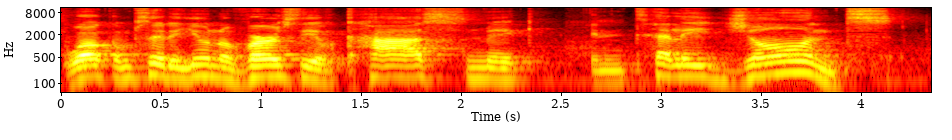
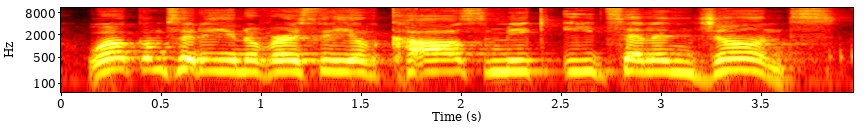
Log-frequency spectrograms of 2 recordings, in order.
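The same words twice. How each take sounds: First: Said in the usual way. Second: "Welcome to the University of Cosmic Intelligence" in a lifted showman's voice; higher, grander announcement. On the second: Shown as a demonstration. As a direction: welcome pitched up and louder. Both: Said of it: "We gotta enunciate it different".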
